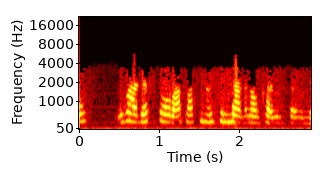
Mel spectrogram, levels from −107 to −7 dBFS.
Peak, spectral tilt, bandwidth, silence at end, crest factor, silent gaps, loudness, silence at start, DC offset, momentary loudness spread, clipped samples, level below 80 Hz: -12 dBFS; -1.5 dB/octave; 4.2 kHz; 0 s; 18 dB; none; -29 LUFS; 0 s; under 0.1%; 14 LU; under 0.1%; -64 dBFS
